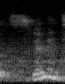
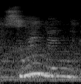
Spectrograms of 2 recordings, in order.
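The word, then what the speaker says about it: swimming: जरूर कहें कि आपको स्विमिंग सिखाएं। स्विमिंग इसका गलत उच्चारण है। इसके सही प्रोनाउंसिएशन के लिए पहले बोले स्विम, फिर बोले इंग, जोड़कर बोले स्विमिंग।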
